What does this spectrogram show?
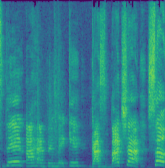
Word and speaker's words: gazpacho: Gazpacho. Gazpacho. Yeah, I think that's how you pronounce it.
